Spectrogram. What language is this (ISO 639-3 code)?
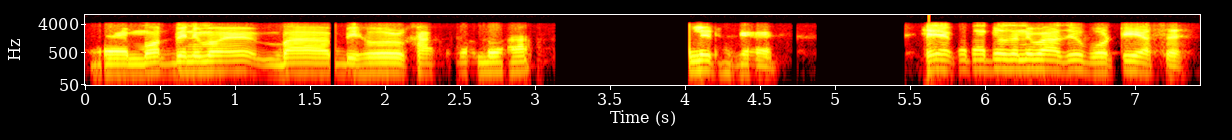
asm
